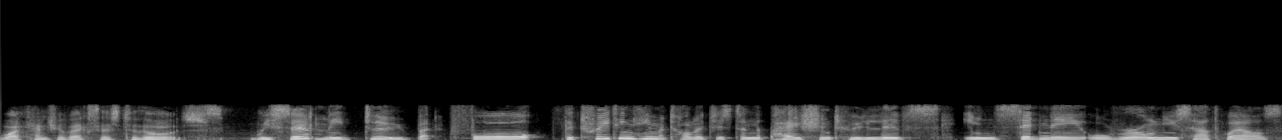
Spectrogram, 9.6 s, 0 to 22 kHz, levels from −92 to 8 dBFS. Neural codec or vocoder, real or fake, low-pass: codec, 16 kHz in and 24 kHz out, 2.2 kbps, FireRedTTS-2 codec; fake; 5.4 kHz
